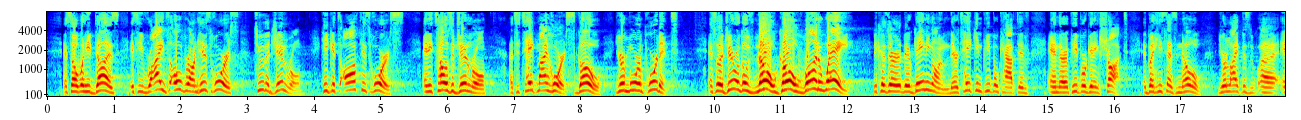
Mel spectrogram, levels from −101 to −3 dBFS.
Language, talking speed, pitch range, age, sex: English, 215 wpm, 185-235 Hz, 20-39, male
